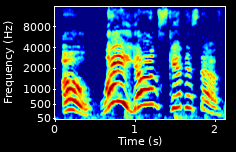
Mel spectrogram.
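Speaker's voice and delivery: high, loud "oh wait" as she catches herself; storyteller interrupting herself to her viewers, loud surprise; sudden realization. Real, not acted. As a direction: break off the story in real surprise.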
